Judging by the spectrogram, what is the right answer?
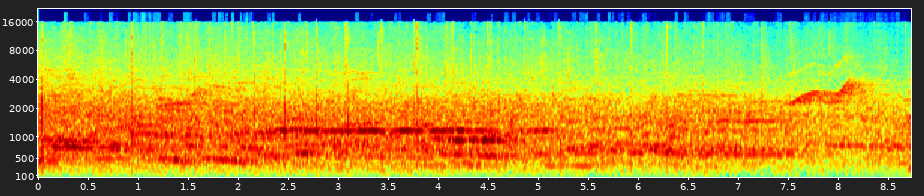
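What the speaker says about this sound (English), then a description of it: "Let's give them a round of applause." Sustained applause from a crowd fills the room, dense steady clapping that gradually thins toward the end.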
